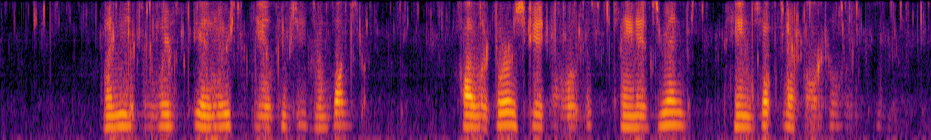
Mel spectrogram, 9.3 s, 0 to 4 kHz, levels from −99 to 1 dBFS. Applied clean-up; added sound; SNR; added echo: neural separator model SepFormer WHAMR!.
